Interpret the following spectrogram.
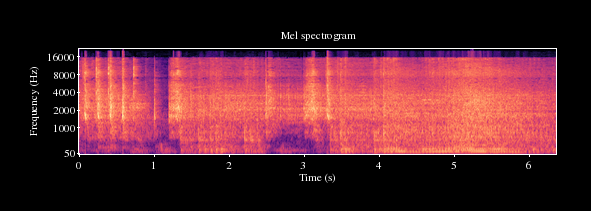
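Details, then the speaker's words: TVS bike, self-start acts as if out of petrol; wiring harness found already chafed and damaged: quick starter clicks, then hesitant stumbling catch that fades and surges; starting trouble from damaged wiring harness. "இந்த மாதிரியான self போடுறப்ப பார்த்திங்கன்னா வண்டி வந்து petrol இல்லாத மாதிரியே ஒரு அதாவது ஒரு சென்சேஷன் இருந்துச்சு. ஸோ அதுக்கு இதில் என்ன ப்ராப்ளம்ன்ட்டு பார்த்தோம்னா, வயரிங்லாம் ஆல்ரெடி கண்டாம்னு கொதறி தான் வச்சுருக்காங்க நம்மகிட்ட வண்டி வந்தப்பே."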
